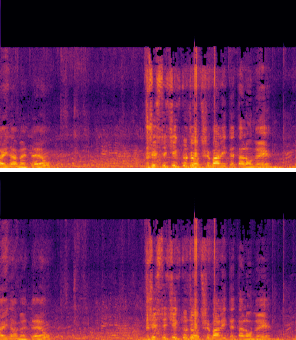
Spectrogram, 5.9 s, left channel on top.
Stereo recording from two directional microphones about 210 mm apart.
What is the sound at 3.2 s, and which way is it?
A man's voice, 25° right (ahead or behind).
